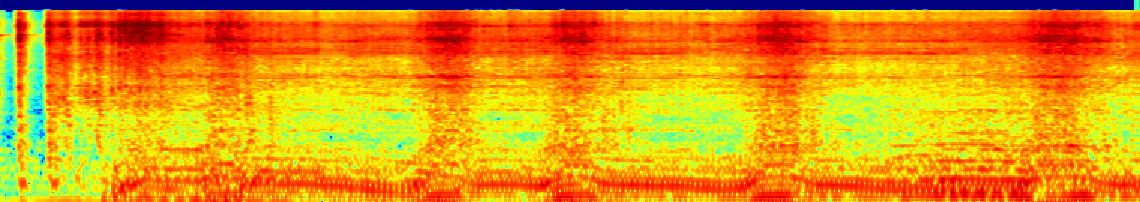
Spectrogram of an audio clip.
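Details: Honda Beat scooter judders on take-off, revs surging and sagging unevenly every second or two; suspected CVT clutch fault such as worn or hard clutch shoes, worn clutch housing, loose spring or loose pulley nut.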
